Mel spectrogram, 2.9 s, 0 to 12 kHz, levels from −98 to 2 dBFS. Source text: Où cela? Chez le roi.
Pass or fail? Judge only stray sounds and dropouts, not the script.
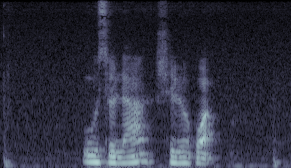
pass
